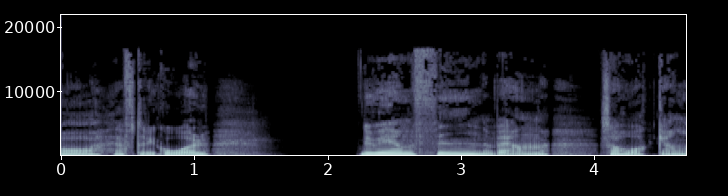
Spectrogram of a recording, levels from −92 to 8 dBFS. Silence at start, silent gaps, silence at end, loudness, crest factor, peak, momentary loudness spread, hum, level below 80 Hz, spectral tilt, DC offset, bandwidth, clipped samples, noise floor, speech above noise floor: 0 s; none; 0 s; -22 LUFS; 16 dB; -6 dBFS; 11 LU; none; -48 dBFS; -8 dB/octave; under 0.1%; 17 kHz; under 0.1%; under -90 dBFS; over 69 dB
